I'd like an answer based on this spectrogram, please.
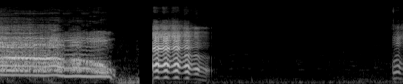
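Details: Screaming goat giving a long, steady, nasal bleat, then a shorter quavering cry after a brief pause, followed by two seconds of quiet before another cry begins.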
